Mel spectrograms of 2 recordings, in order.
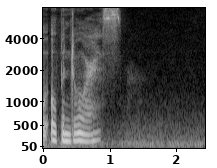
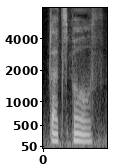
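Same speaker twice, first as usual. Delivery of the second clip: usual speaking voice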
